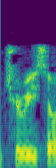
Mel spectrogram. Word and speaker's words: chorizo: Did you manage to get some chorizo on your pizza this week? – I did.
